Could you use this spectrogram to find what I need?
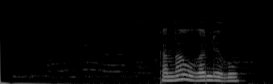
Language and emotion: Russian, neutral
